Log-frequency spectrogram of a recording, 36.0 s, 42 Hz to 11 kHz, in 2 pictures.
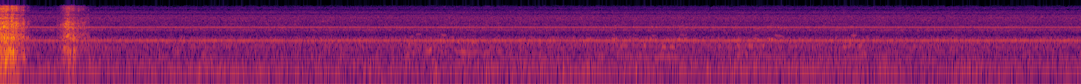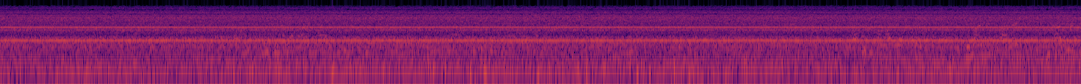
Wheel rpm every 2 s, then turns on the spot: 20, 0, 0, 0, 0, 0, 0, 0, 0, 0, 0, 0, 0, 0, 0, 0, 0, 0.
none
